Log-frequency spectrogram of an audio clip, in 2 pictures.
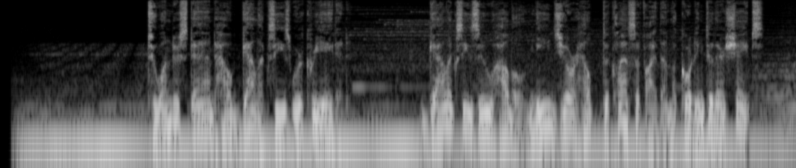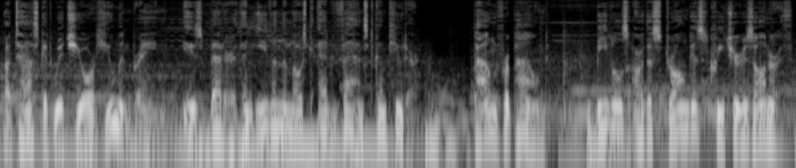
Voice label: Documentary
